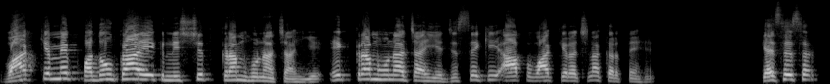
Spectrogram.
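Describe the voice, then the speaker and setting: A man's voice: sits high, animated, unhurried, a bit bright, clear, resonant tone, no room sound, studio quality. A man teaching grammar in a live coaching class, explaining through examples and constantly checking in with his students.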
